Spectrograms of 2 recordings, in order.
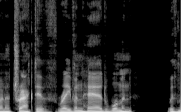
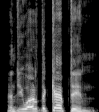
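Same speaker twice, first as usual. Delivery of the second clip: put-on high, pleased Russian accent; patting the captain on the head, delighted; heavy Russian accent; 12 semitones higher than usual. Davi again, voiced figure.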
